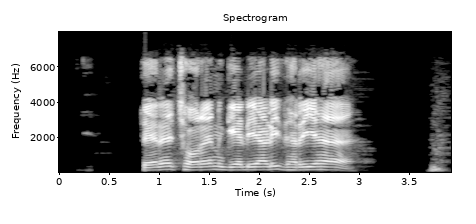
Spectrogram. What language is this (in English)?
Sansi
